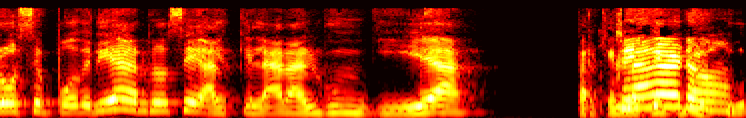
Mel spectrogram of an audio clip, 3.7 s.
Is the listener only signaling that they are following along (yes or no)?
no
